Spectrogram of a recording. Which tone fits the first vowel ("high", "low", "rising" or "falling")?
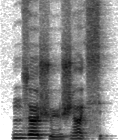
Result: high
